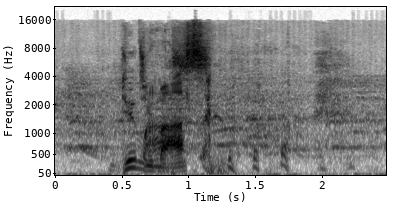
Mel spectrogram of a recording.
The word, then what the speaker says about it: Dumas: Pronounced Dumas. As opposed to the way it's written.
